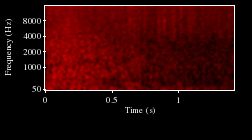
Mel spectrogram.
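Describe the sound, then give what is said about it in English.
A deep, rolling rumble of thunder over a steady wash of rain, from the trailer of the movie Acrimony, loud at first and gradually fading, with no voices. “Rainy Day Sunday, apparently, in this movie.”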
